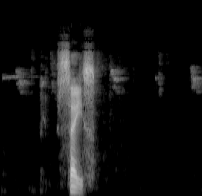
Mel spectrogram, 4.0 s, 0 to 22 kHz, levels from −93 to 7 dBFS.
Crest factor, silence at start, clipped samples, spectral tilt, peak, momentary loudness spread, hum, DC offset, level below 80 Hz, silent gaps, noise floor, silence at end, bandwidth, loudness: 24 dB; 1.15 s; under 0.1%; -1 dB/octave; -2 dBFS; 9 LU; none; under 0.1%; -72 dBFS; none; -85 dBFS; 0.1 s; 12 kHz; -17 LUFS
